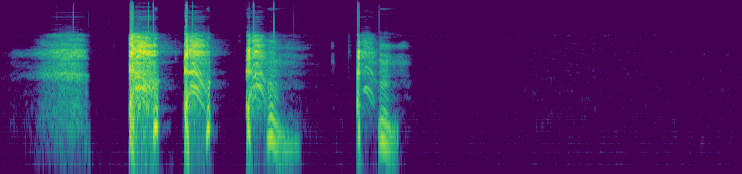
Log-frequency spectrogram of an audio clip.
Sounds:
Cough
